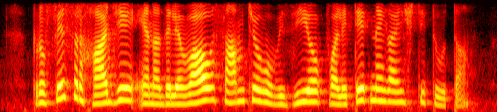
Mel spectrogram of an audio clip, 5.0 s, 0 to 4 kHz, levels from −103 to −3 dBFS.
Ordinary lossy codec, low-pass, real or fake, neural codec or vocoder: none; 3.6 kHz; fake; codec, 16 kHz, 16 kbps, FunCodec, trained on LibriTTS, 50 frames a second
